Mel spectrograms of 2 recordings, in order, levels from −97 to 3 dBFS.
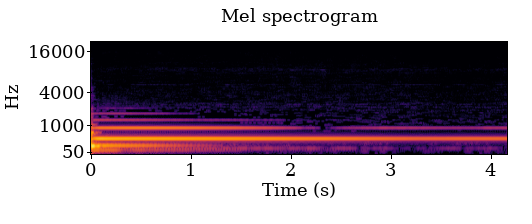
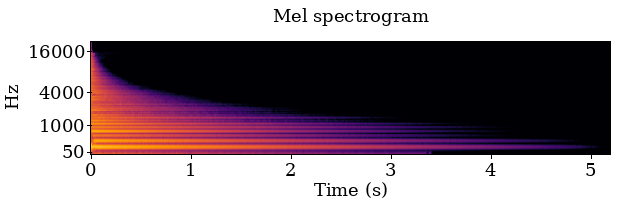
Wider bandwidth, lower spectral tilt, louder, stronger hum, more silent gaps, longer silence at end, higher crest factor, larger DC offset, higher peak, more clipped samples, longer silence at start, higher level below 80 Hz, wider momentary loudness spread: second, 1.9 kHz vs 13 kHz; first, -12.5 dB/octave vs -5 dB/octave; about the same, -23 LUFS vs -21 LUFS; neither; neither; second, 0 s vs 2.85 s; about the same, 20 dB vs 24 dB; neither; about the same, -2 dBFS vs 0 dBFS; neither; about the same, 0 s vs 0 s; about the same, -66 dBFS vs -66 dBFS; second, 17 LU vs 25 LU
